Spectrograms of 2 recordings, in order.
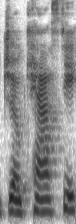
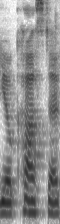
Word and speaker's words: Jocasta: Sometimes her name is pronounced Jocasti because it has a J on it, but in the ancient languages that would be an I. So you might hear Jocasti, or as I usually say Jocasta because I'm thinking about Latin and Greek.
